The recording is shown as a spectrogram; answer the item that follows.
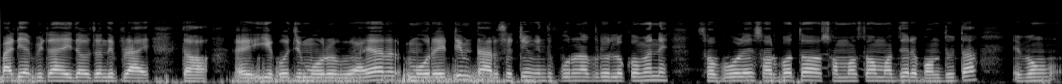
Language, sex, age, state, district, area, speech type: Odia, male, 18-30, Odisha, Jagatsinghpur, rural, spontaneous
